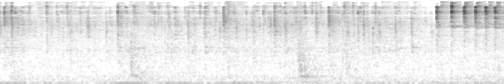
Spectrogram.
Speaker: all right so i just went up another gear you can hear on the lever when i clicked but it's not going up you can hear it kind of ticking there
